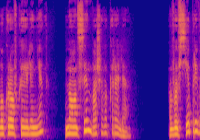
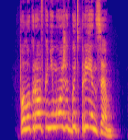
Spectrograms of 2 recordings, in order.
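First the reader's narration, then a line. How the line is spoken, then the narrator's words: Shouted out. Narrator (Russian): выкрикнул кто-то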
